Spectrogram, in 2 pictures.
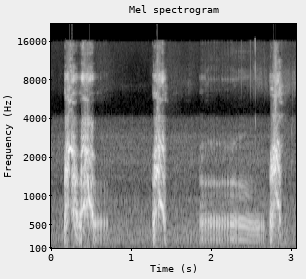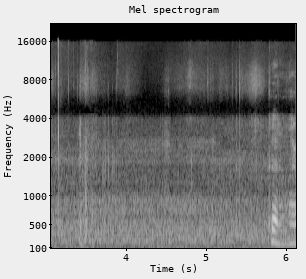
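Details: Young male Miniature Pinscher, fawn and tan, learning basic watch duty while riding in a car: three loud, abrupt barks about a second apart, broken up by a brief whine and Spanish speech nearby.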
